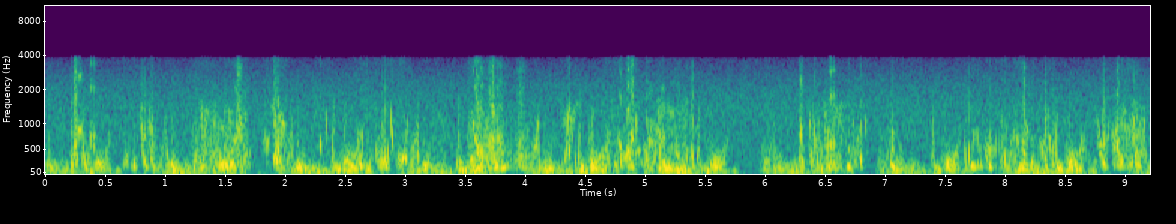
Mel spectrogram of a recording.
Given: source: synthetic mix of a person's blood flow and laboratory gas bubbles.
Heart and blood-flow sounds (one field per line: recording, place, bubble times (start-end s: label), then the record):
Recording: Doppler ultrasound of blood flow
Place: precordium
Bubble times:
0.01-0.08 s: bubbles
0.20-0.45 s: bubbles
0.64-0.95 s: bubbles
1.21-1.74 s: bubbles
1.81-2.04 s: bubbles
2.26-2.39 s: bubbles
2.57-3.06 s: bubbles
3.52-4.07 s: bubbles
4.31-4.46 s: bubbles
4.65-5.45 s: bubbles
5.98-6.04 s: bubbles
6.26-6.88 s: bubbles
7.01-7.15 s: bubbles
7.63-8.45 s: bubbles
8.74-9.18 s: bubbles
From the record:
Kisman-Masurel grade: 343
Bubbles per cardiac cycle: rolling drumbeat, 9 or more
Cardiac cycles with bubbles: 100%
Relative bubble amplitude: loud (0.450 to 0.775)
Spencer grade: 3 (all of the cardiac periods contain showers or single bubble signals, but not dominating or overriding the cardiac motion signals)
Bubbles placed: only in the low amplitude regions of the cardiac cycle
